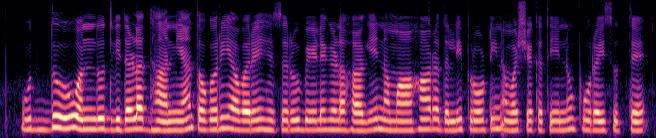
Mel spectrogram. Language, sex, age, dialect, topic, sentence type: Kannada, female, 31-35, Mysore Kannada, agriculture, statement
